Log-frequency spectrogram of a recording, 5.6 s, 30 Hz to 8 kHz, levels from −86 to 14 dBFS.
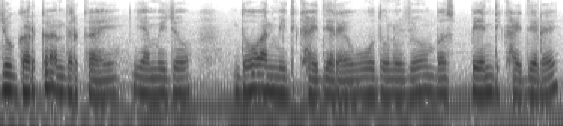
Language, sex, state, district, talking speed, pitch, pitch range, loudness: Hindi, male, Arunachal Pradesh, Longding, 255 wpm, 125 Hz, 120-135 Hz, -16 LUFS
